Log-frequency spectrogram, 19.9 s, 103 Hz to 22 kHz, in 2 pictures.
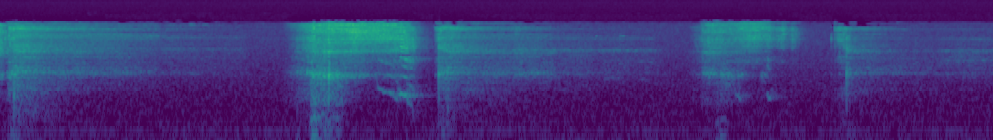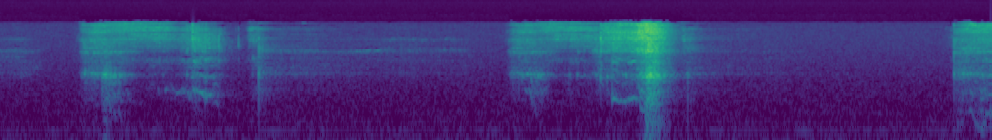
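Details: Snoring during sleep recorded with the SnoreLab phone app: five rasping, snorting inhales about four seconds apart, roughly 15 a minute, each followed by a quieter breathy exhale.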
